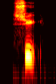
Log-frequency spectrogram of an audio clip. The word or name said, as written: sy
